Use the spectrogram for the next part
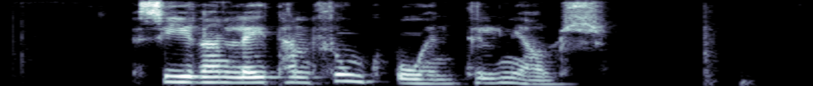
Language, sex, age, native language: Icelandic, female, 30-39, Icelandic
